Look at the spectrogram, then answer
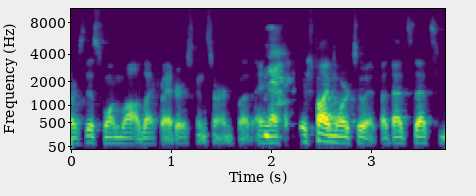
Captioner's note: laughs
